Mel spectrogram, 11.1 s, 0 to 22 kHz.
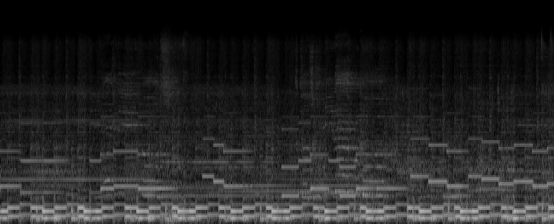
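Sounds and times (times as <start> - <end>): repeating bass figure: 0.0 - 11.0
synthesizer looping melody: 0.0 - 11.0.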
